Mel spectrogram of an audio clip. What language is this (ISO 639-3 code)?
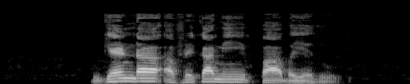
trw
